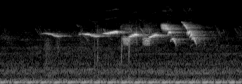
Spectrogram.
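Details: Caged double-collared seedeaters singing at night in competition with a loose male: a clear whistled phrase starting with steady high notes, then quick falling and rising slurred notes ending in sharp downslurred chips, over a low steady hum.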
